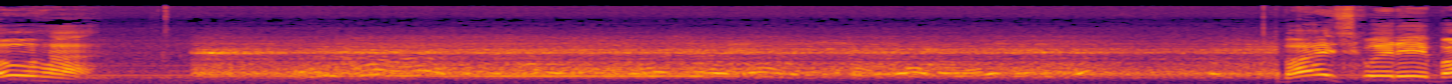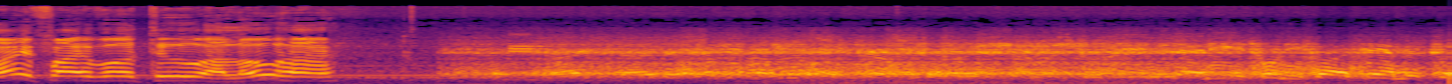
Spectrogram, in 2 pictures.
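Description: A radio hisses with loud static.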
